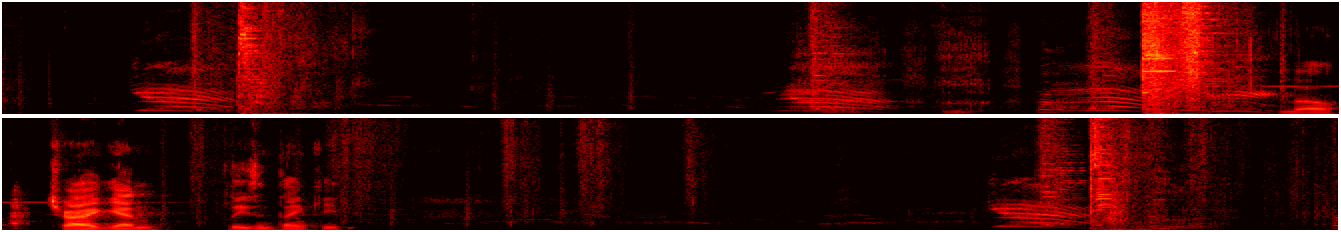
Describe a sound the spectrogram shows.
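A sword swishes through the air.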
